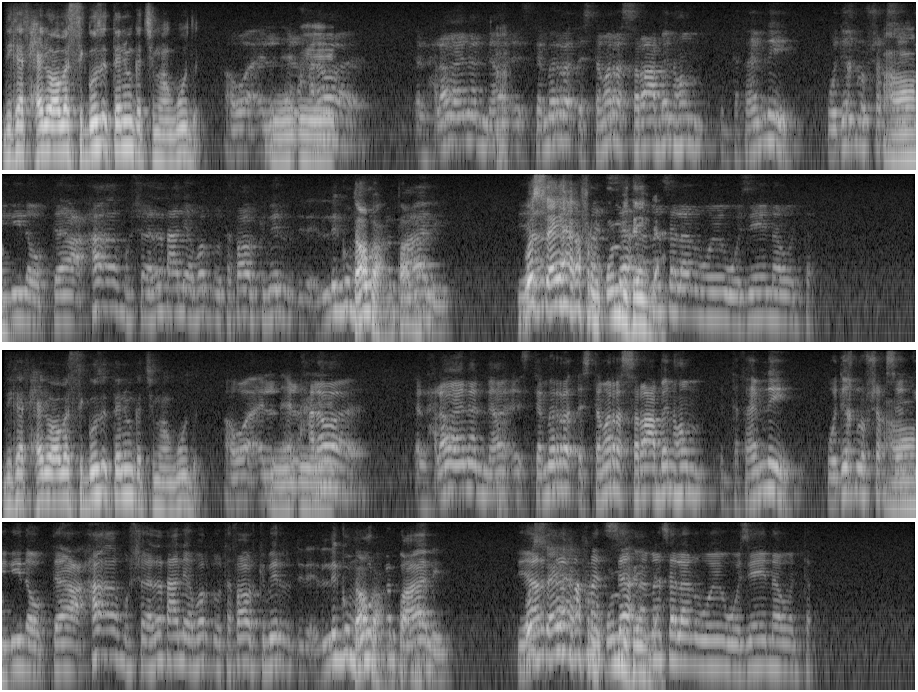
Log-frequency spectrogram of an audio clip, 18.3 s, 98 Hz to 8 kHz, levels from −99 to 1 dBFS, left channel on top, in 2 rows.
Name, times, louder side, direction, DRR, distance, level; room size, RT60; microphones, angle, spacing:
voice 1, 0.0-2.0 2.6-3.3 4.9-5.0 8.8-9.2 12.7-13.3 14.3-15.7, left 5 dB, 85° left, 0.4 m, -28 dB
voice 2, 2.2-3.6 4.1-7.9 8.2-13.6 14.3-17.2, right 3 dB, 55° right, 0.8 m, -36 dB
8.9 x 6.6 x 2.9 m
head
